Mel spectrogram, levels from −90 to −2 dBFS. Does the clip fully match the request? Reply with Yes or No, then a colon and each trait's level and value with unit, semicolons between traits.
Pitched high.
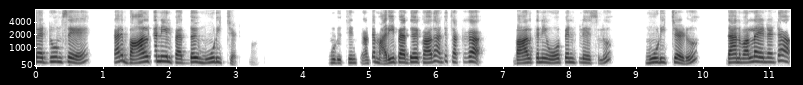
Yes: high, 220 Hz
